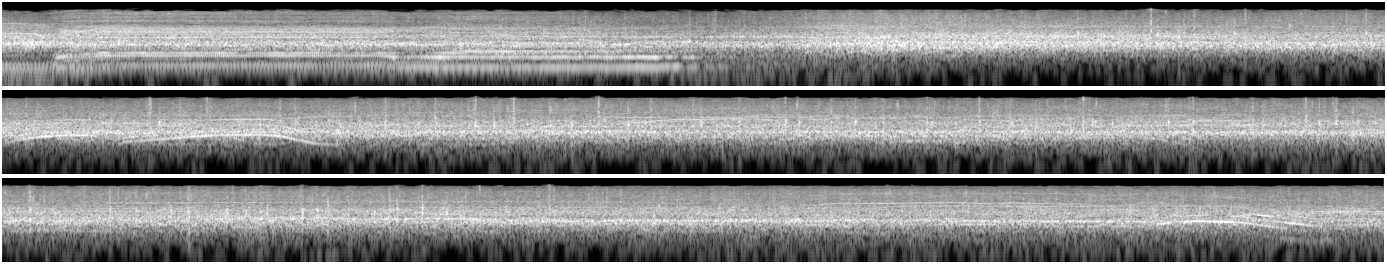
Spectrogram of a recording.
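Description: The song's last chord rings out for the first few seconds, then a large studio audience applauds and cheers, with shrill screams and whoops rising above the applause.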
